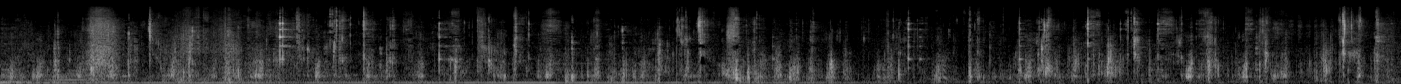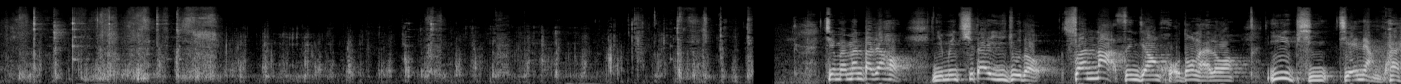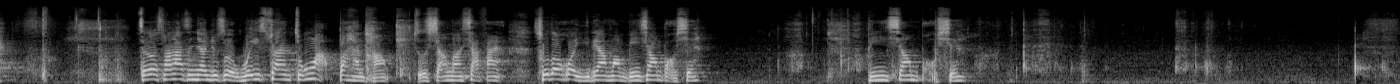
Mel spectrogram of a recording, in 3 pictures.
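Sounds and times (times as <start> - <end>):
person chewing wetly: 0.0 - 21.6.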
